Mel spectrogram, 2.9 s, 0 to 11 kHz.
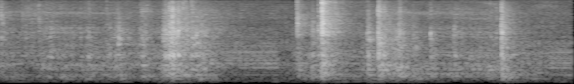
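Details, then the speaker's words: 1992 Admiral (Sharp) mono VCR that spits tapes back out: short whirring bursts, clicks and motor grinding as the loader tries and stalls repeatedly; suspected glazed, slipping loading belt. "I do hear a belt may be slippy and I hear a motor grinding when I try to put this in"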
